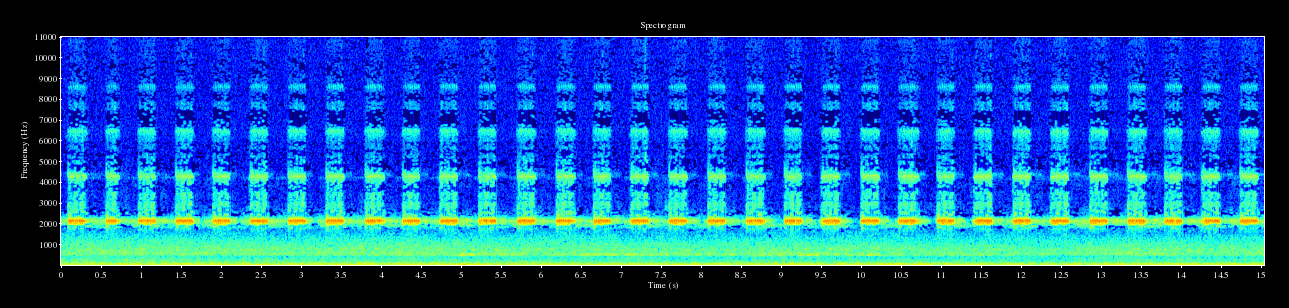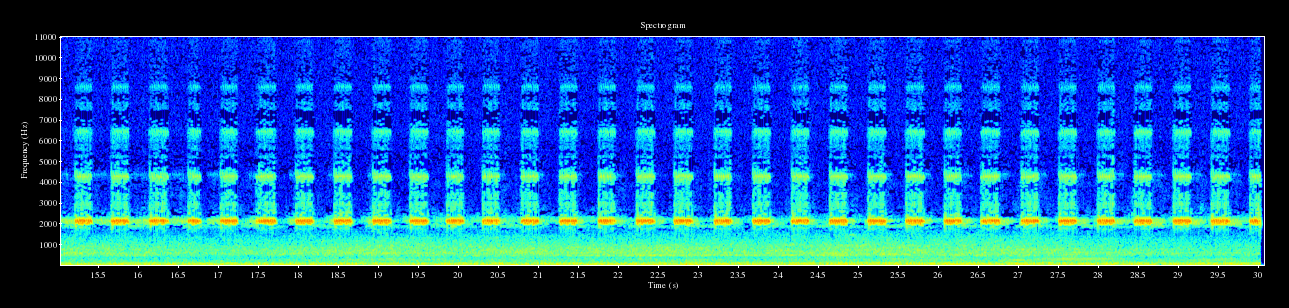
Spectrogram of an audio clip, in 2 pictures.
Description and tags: Some distant traffic noise. 30 seconds.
